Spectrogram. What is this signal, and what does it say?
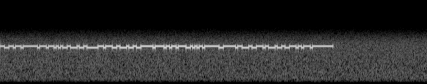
RTTY (45.45 baud, 170 Hz shift), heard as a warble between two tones, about 2200 Hz centre. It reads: … TU VK4VAC CQ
